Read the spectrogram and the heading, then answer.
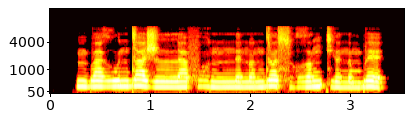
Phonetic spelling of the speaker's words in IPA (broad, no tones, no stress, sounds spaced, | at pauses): m b a ɣ u n d a ʒ lː a f ɔ̤ nː ɜ n ɔ n d ʌ s ɔ̤ ɣ ʌ ŋ c e̤ ə̯ n ʌ m b ɛ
